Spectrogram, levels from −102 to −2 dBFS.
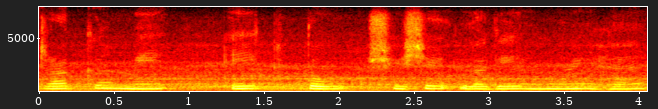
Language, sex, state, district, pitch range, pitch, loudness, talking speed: Hindi, female, Punjab, Fazilka, 225-240 Hz, 230 Hz, -17 LUFS, 120 wpm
